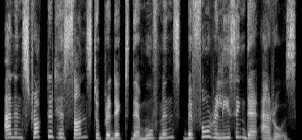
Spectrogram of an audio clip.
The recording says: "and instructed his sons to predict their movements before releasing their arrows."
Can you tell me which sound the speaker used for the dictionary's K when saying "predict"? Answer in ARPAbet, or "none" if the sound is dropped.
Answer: K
